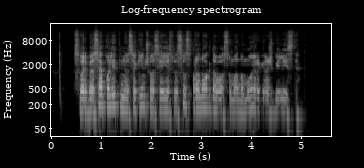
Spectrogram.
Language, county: Lithuanian, Kaunas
